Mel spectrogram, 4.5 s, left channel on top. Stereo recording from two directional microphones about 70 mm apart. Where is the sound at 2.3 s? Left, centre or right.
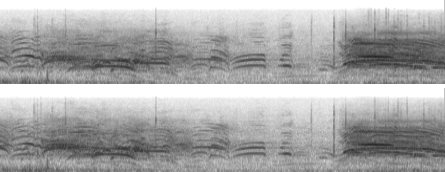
Left.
